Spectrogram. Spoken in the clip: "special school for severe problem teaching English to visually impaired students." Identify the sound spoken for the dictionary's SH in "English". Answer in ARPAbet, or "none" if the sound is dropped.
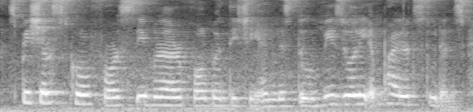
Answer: S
